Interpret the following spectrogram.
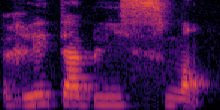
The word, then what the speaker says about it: rétablissement: Rétablissement. Technically, we don't pronounce the E after the double S, so we will say rétablissement.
